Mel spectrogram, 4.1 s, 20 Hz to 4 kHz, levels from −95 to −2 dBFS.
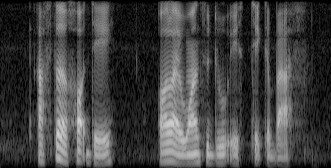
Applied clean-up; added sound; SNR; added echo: none; none; none; none.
